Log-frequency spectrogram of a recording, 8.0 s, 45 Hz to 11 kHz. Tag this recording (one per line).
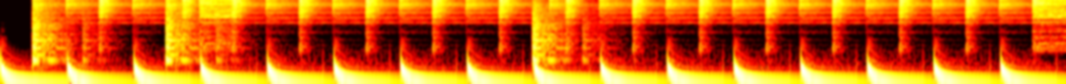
drum
loop
trip-hop
120-bpm
jazz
